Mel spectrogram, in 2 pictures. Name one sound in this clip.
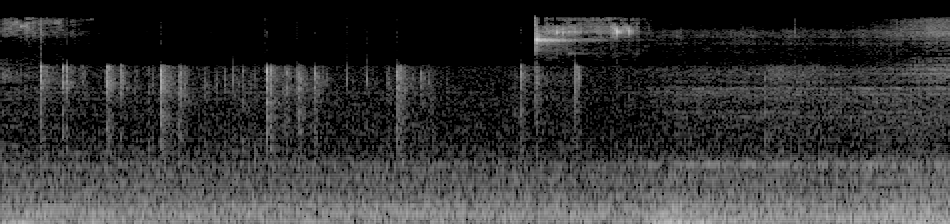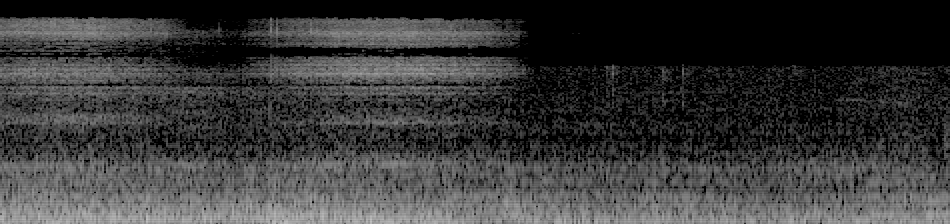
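A spacecraft's engines rumble low and steadily.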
